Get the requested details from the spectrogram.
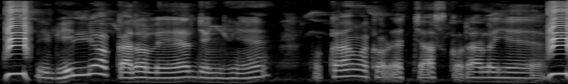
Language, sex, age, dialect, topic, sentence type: Bengali, male, 18-24, Jharkhandi, agriculture, statement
